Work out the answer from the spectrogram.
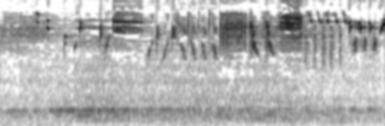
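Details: Goldfinch singing a lively, tinkling twitter of quick rising and falling notes with brief buzzy bursts, running almost without pause over a faint background hum.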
